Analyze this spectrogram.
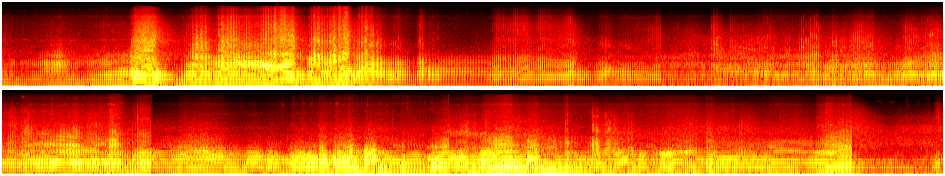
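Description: Sport ATV engines revving hard as quads race along a dirt trail, the engine pitch rising and falling with the throttle as they pass one after another. The loudest passes come a few seconds in and again around the middle.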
